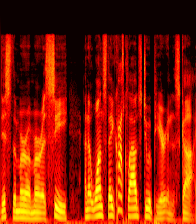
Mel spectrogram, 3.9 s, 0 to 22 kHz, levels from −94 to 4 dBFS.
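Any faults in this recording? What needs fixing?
From 2.34 to 2.49 s the speech jumps to double speed and an octave higher: the audio is being read two samples at a time. The reader consumes sample pairs as single frames, so high frequencies fold back. Prevent it by making the reader's channel count and sample width match the stream's actual format.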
